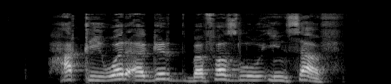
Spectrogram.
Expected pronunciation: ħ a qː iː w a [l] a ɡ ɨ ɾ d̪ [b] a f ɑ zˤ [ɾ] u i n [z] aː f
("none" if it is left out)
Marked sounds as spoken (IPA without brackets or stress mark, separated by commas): ɾ, b, l, s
